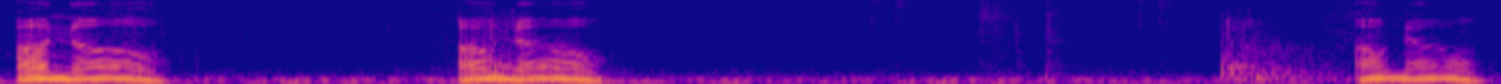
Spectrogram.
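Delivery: mock alarm. Repeated mock alarm at trap.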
